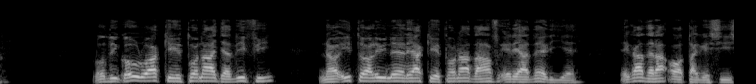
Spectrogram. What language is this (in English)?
Kikuyu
